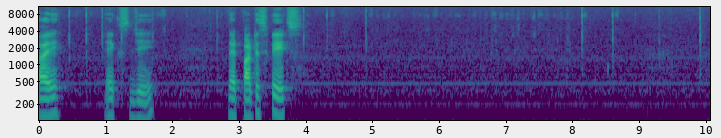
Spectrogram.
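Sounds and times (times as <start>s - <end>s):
faint steady hum: 0.0s - 10.0s
stylus writing on a tablet: 3.9s - 8.8s.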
